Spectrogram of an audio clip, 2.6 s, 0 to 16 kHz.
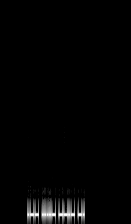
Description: Morse code, heard as a keyed tone, about 50 wpm, 700 Hz. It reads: W4QN
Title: Easy Call Signs - 50wpm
